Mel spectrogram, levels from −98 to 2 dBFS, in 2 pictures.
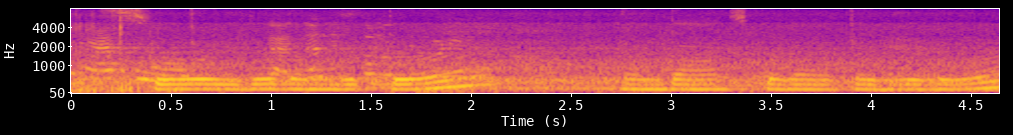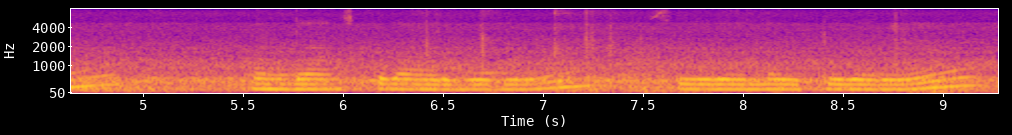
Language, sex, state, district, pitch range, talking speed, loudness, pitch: Kannada, female, Karnataka, Belgaum, 170-180 Hz, 65 wpm, -15 LUFS, 175 Hz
